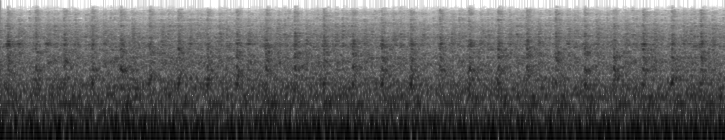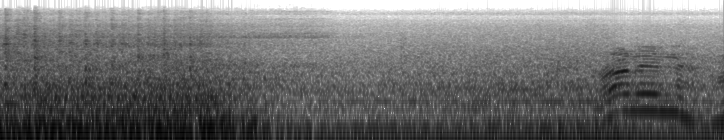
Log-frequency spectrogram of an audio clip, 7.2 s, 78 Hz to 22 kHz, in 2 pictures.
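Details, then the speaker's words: 1972 Pontiac LeMans V8, sat for a few years: lumpy idle pulsing about three times a second with an uneven puffing beat that drops off; possibly not running on all eight cylinders, though an exhaust leak may be colouring the sound. Rough idle, cause unconfirmed. "that's looking pretty good now definitely not idling on all eight but it is idling or at least it doesn't sound that way cuz of the exhaust League"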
